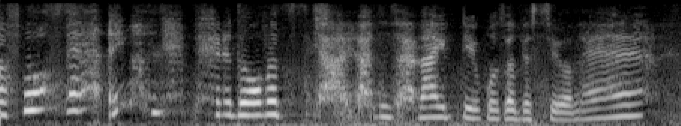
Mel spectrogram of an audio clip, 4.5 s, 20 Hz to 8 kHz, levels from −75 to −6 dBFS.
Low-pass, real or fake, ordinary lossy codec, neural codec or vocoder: 7.2 kHz; fake; none; codec, 16 kHz in and 24 kHz out, 0.6 kbps, FocalCodec, streaming, 4096 codes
